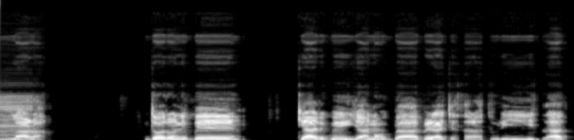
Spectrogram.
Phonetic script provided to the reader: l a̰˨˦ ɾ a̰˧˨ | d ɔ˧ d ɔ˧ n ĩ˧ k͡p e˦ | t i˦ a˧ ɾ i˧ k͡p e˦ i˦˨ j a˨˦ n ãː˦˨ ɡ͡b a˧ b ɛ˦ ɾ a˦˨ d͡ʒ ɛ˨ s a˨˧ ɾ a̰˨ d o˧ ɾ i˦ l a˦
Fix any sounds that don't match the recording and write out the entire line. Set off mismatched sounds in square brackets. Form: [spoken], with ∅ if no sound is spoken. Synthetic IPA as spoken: l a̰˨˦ ɾ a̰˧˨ | d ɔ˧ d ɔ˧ n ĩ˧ k͡p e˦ | [k] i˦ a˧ ɾ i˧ k͡p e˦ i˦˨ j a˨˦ n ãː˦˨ ɡ͡b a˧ b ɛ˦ ɾ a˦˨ d͡ʒ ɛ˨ s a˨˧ ɾ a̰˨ [t] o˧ ɾ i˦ l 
